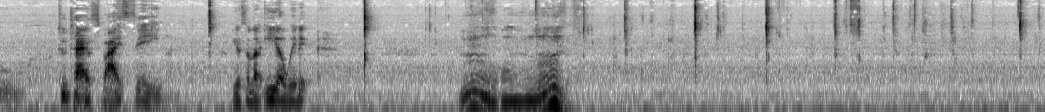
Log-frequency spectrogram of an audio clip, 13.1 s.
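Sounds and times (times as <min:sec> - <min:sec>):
low steady hum: 0:00.0 - 0:13.0
soft wet chewing: 0:04.5 - 0:13.0.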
